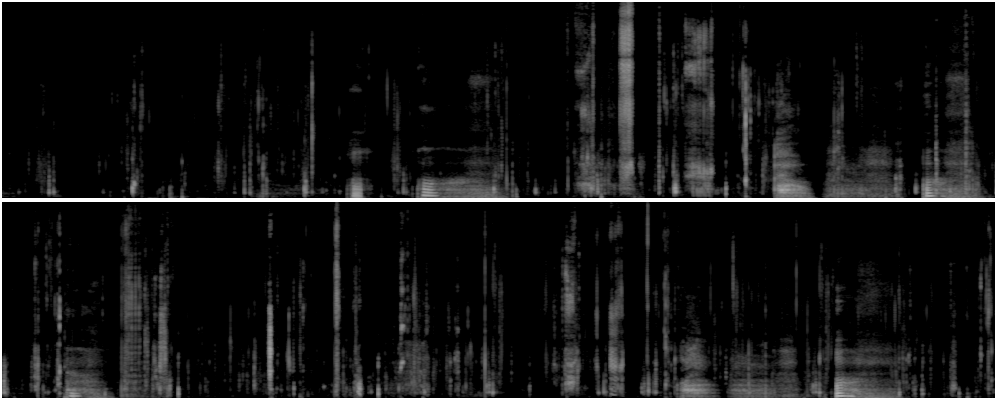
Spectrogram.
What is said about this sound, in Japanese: 私の大事なご主人様の可愛いお耳、もぐもぐするの、幸せですわ。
